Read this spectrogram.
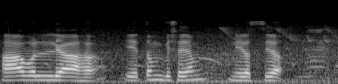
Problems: background sounds at intervals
